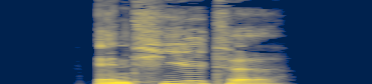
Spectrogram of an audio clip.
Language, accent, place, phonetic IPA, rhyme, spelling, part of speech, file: German, Germany, Berlin, [ɛntˈhiːltə], -iːltə, enthielte, verb, De-enthielte.ogg
- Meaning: first/third-person singular subjunctive II of enthalten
